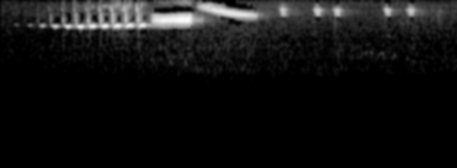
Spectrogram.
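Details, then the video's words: Serin lure song for bird trapping: a fast string of ringing chirps, a held high whistle and a falling whistled note, followed by four short, sharp high ticks spaced about half a second apart. "PIKAT SERINUS SUARA PANCINGAN"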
